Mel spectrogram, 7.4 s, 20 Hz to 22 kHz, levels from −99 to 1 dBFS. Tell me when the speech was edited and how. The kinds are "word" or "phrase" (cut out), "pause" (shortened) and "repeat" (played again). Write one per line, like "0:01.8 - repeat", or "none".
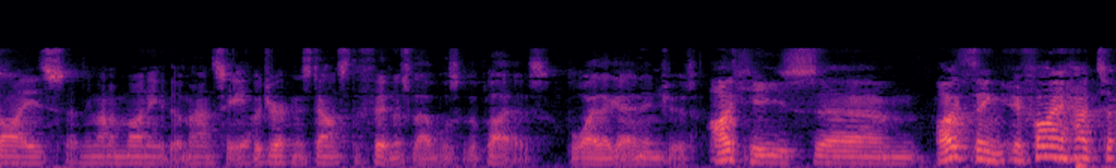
0:01.7 - word
0:03.8 - word
0:04.9 - word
